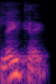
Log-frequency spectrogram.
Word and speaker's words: LaTeX: LaTeX is pronounced LaTeX.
